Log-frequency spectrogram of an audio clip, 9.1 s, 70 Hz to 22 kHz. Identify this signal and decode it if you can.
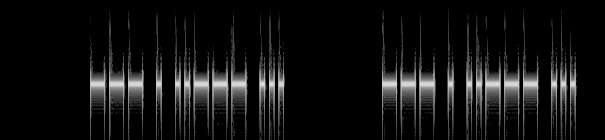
Morse code, heard as a keyed tone, about 17 wpm, 700 Hz. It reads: OE2S OE2S
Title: DXCC-100 Call Signs - 4 Characters - Repeated 3x - 17wpm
